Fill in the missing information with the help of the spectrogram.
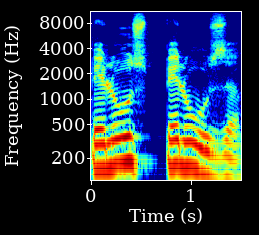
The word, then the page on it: pelós, pelosa: pelous, pelouso; provencal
